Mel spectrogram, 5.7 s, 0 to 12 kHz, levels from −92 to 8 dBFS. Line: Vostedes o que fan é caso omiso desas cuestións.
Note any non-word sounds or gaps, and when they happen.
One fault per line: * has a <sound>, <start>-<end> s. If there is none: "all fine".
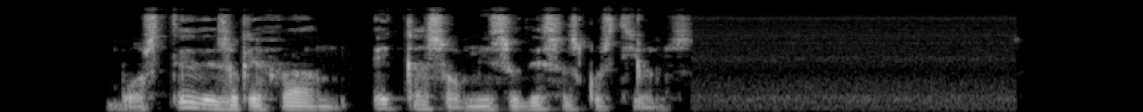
all fine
